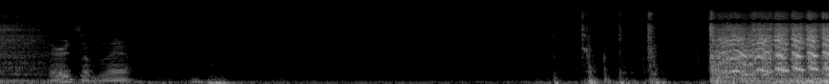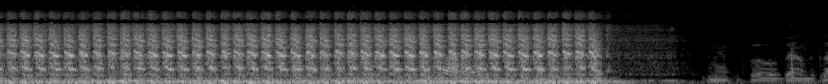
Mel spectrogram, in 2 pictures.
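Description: A 1975 Winnebago motorhome engine cranks steadily and loudly for about seven seconds on its first start attempt in years, a rhythmic starter churn that stops without catching; brief speech comes before and after.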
